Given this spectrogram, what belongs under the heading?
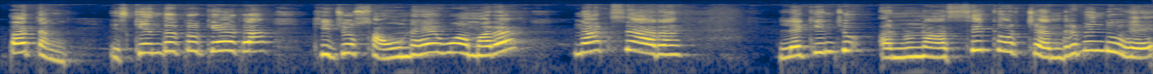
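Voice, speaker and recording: A woman's voice: very high voice, a little mellow. A woman teaching young children a grammar lesson, patiently asking questions and answering them herself. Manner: patient, coaxing, calls pupils "beta", asks and answers own questions.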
